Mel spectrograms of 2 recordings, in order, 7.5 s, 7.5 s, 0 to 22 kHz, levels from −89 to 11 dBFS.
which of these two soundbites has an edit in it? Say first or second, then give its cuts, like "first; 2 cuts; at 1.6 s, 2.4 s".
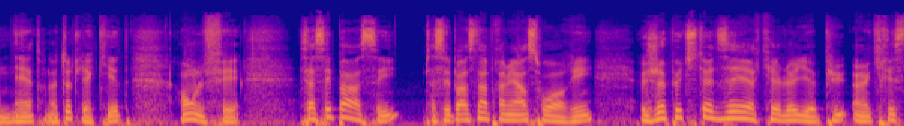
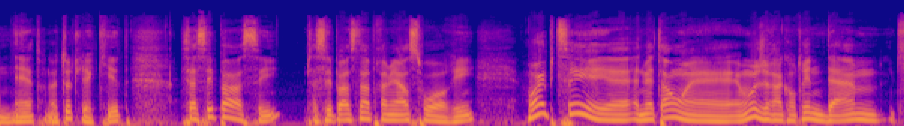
second; 2 cuts; at 1.4 s, 4.3 s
